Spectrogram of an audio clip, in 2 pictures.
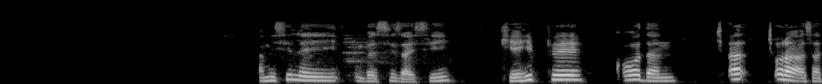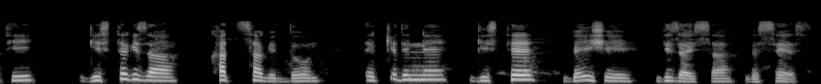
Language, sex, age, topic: Gamo, male, 25-35, agriculture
